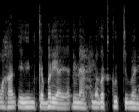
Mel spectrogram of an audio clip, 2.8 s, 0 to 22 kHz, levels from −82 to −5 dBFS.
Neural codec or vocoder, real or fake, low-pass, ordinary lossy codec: codec, 44.1 kHz, 1.7 kbps, Pupu-Codec; fake; none; none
